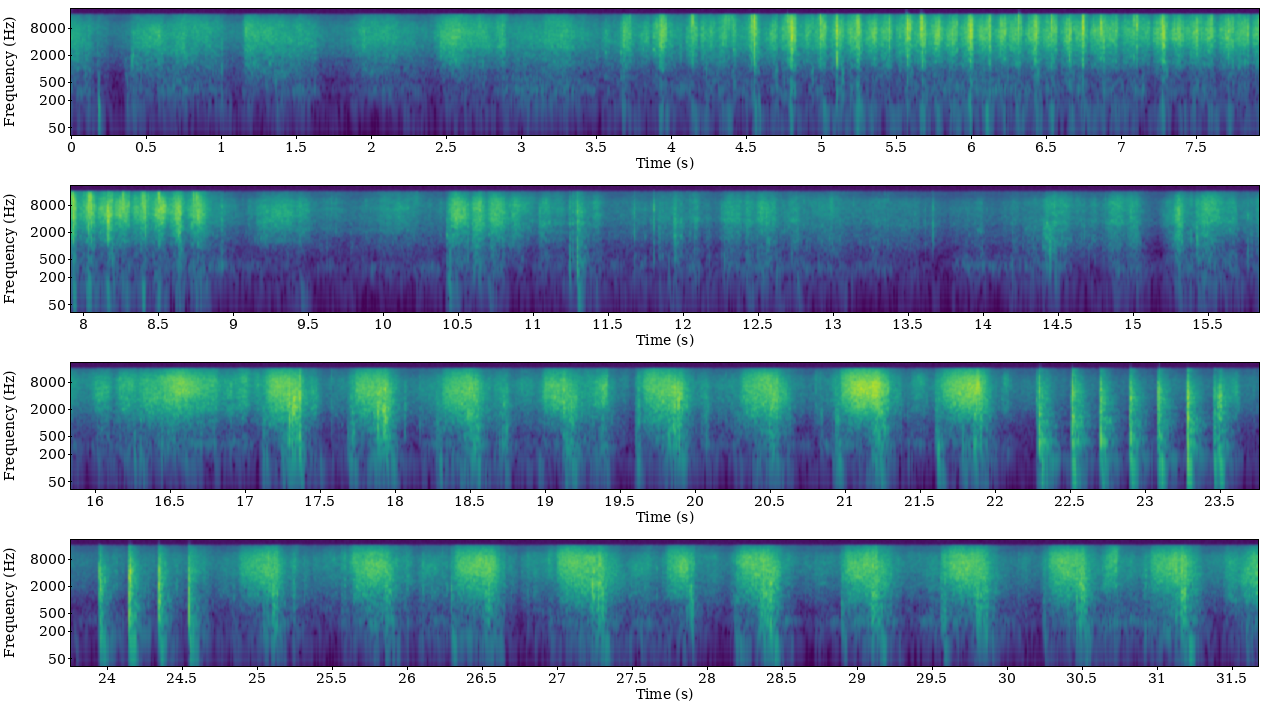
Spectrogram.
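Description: Gloved hands rubbing and scratching over a knit top and hair, then patting and stroking down the back about once a second, with a quick run of sharp taps a little past the middle.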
